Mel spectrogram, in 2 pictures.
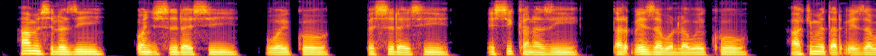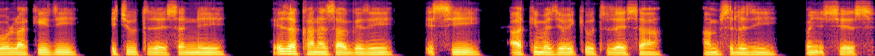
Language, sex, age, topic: Gamo, male, 18-24, agriculture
